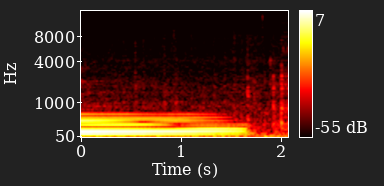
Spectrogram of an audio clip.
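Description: A G major chord on a nylon-string classical guitar ringing and slowly fading, then stopped short about one and a half seconds in.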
